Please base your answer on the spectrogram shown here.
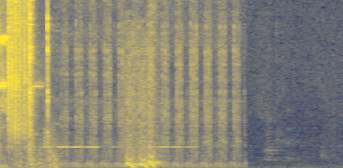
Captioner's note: swooshing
